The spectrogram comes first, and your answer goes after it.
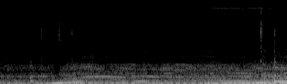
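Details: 2006 vehicle with rough idle and repeat EGR valve code P0404 despite new EGR valve: low rumbling run with faint wavering hum; odd engine noise, cause not yet clear.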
